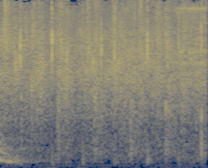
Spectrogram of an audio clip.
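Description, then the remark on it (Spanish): Steady audience applause at a live concert being recorded on Radio en Vivo, a dense wash of many hands clapping at an even, sustained level with scattered sharper claps poking through, no voices standing out. “Y con este aplauso que también se está grabando como parte de este concierto muy especial, les queremos nada más dar pie para continuar con la música, no sin antes agradecer a todos de este lado quienes hacen estos conciertos posible.”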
